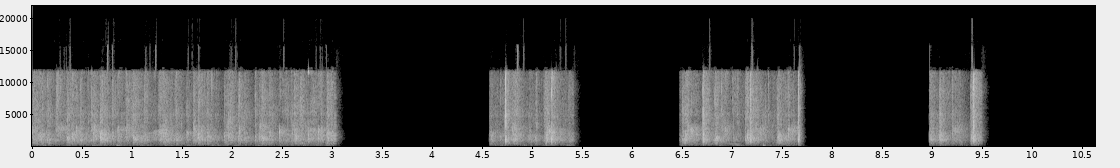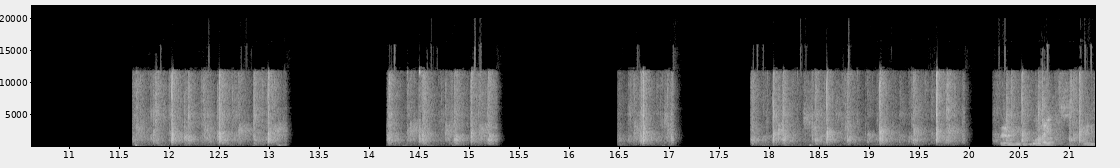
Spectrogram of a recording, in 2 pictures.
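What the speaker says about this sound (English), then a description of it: "When you continue to clap for Catalonia" Bursts of audience clapping at an independence day event honouring Catalonia alongside Biafra, arriving in several short rounds separated by silent gaps, with people talking over parts of it.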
